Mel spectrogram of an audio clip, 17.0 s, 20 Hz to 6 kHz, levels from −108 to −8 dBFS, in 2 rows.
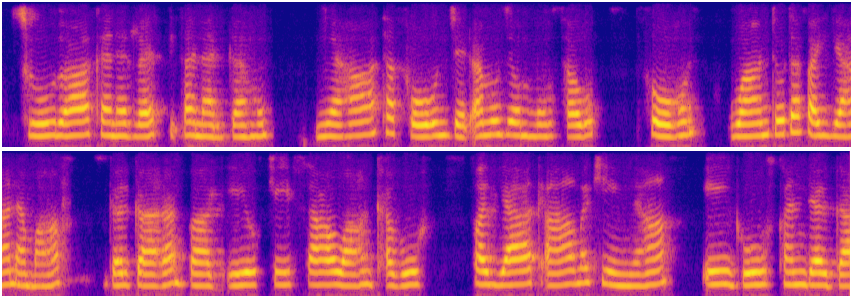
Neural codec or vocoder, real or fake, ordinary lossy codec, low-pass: codec, 16 kHz, 0.8 kbps, ZipCodec; fake; Opus, 32 kbps; 5.4 kHz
